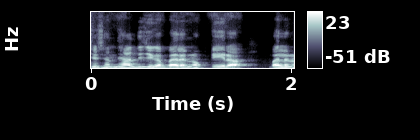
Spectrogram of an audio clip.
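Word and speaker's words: Balaenoptera: next है बेलन ऑफ टेरा बेलन ऑफ टेरा प्रोनाउंस एशन ध्यान दीजिएगा बेलेन ऑ टेरा बेलेन ऑ टेरा को ब्लू बेल बोलते हैं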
